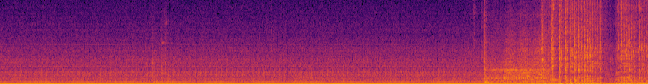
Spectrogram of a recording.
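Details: Farmall Super M tractor before engine rebuild: a low, lumpy idle with a dull knock around two per second under the exhaust, then some clatter near the end; cause of the engine knock not yet found.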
